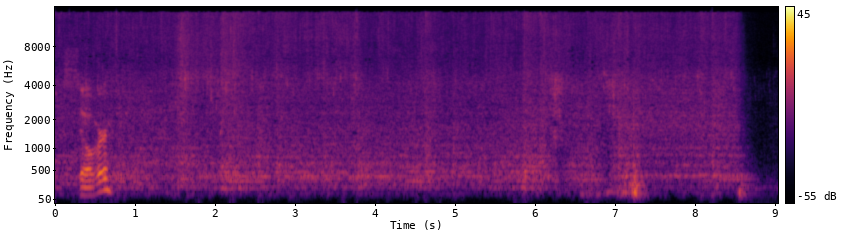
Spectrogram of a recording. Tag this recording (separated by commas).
Speech, Gush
